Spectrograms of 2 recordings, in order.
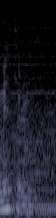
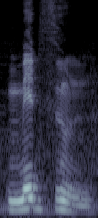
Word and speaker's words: Midthun: Yeah, I'm bad at mispronouncing. S-H-A-F-R-A. Okay, I did that right. Shafra Mithrin. Midthun.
